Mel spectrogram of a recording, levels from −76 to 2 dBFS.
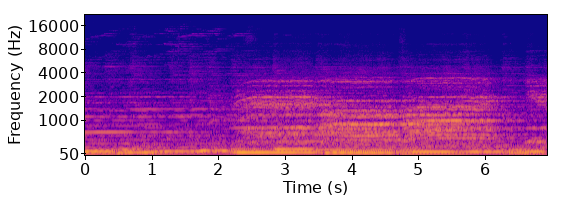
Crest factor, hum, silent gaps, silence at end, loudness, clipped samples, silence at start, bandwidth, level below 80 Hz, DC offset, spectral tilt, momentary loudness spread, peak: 14 dB; none; none; 0 s; -22 LUFS; under 0.1%; 0 s; 14.5 kHz; -26 dBFS; under 0.1%; -7 dB/octave; 6 LU; -8 dBFS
